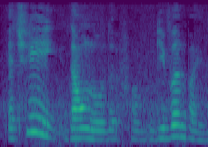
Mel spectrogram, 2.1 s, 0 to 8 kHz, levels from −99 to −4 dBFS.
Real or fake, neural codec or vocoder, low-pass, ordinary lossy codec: real; none; 7.2 kHz; MP3, 32 kbps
